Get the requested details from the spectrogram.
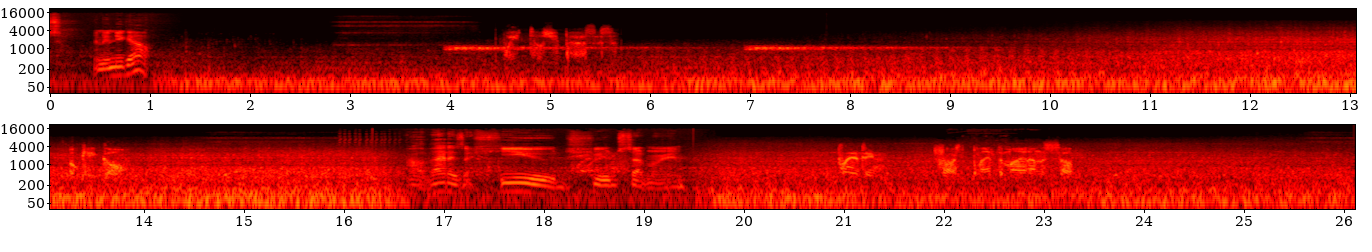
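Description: A low engine hums and rumbles steadily underwater.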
